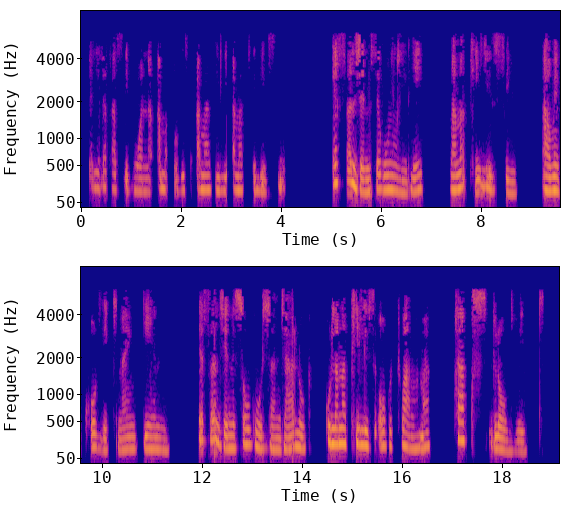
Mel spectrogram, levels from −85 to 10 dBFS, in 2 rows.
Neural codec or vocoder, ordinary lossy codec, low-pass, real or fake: codec, 24 kHz, 0.9 kbps, WavTokenizer, medium speech release version 1; MP3, 24 kbps; 7.2 kHz; fake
